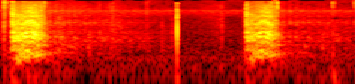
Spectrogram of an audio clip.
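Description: An SUV engine is being hotwired and tried: two short, loud bursts of starter cranking, separated by a pause with a brief sharp click. No voices.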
